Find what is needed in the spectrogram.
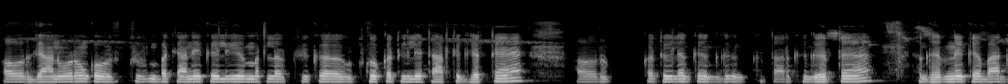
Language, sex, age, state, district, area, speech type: Hindi, male, 45-60, Uttar Pradesh, Ghazipur, rural, spontaneous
